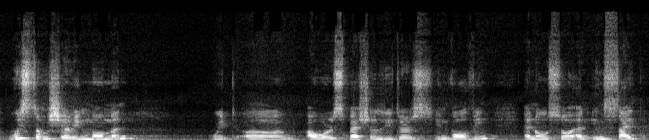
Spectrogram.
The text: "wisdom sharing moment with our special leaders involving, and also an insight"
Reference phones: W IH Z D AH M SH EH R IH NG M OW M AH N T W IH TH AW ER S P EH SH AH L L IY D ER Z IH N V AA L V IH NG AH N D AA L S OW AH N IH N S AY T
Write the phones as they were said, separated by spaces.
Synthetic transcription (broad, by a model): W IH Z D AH M SH EH R IH NG M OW M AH N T W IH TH AW ER S P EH SH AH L L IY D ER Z IH N V AA L V IH NG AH N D AA L S OW AH N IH N S AY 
